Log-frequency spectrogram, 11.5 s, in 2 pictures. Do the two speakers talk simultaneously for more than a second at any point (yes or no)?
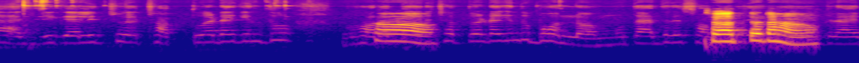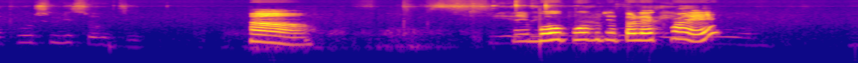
yes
